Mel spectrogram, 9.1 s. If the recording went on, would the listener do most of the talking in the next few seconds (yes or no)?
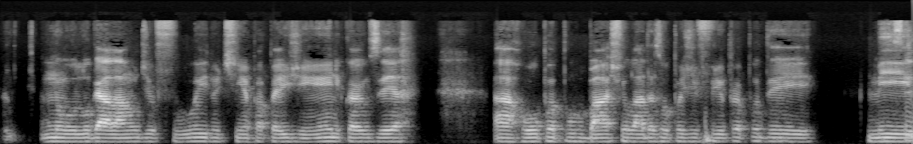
no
